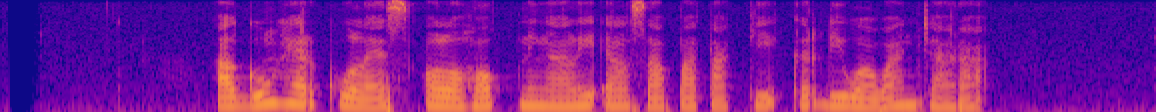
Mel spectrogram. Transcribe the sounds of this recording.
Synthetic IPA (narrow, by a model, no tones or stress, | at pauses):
ʔaɡuŋɦɛrkulɛsʔɔlɔɦɔk̚niŋaliʔɛlsapat̪akikɨrdiwawaɲt͡ʃaɾa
